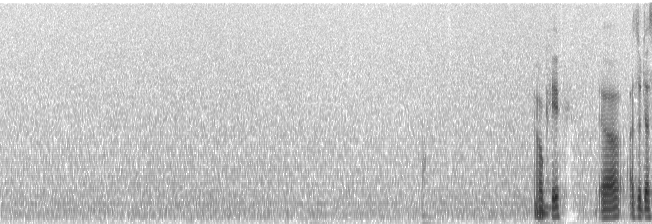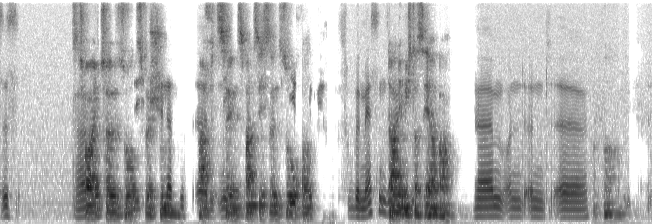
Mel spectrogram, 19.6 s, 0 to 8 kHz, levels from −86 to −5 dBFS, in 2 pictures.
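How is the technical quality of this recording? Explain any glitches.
The second half of the speech has a run of dropouts, all speech suppressed in double talk, at 11.46 to 12.77 s, 13.34 to 14.99 s, 16.0 to 16.29 s, 16.87 to 16.95 s and 19.21 to 19.5 s. The voice ducks hard, as much as about 40 dB in the first three, and more gently, about 25 and 15 dB, in the last two. The likely cause is an echo canceller that heard both ends talking at once and pulled the near talker down with the echo. The call processing band-limits the audio, with nothing above 8 kHz.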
